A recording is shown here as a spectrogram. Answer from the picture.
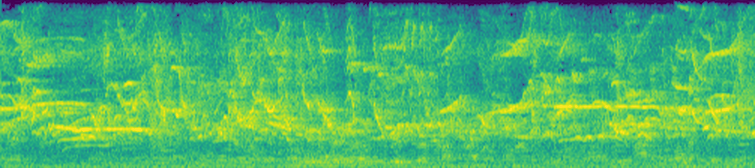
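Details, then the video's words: Newly arrived Oriental magpie-robin, not yet conditioned, hung up at once; fast, busy warbling of sharp chirps, rising and falling whistles and rapid trills packed closely together, loud and continuous. "BEGINI KALAU BURUNG KACER belum di setel (baru datang langsung gantang)"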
